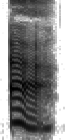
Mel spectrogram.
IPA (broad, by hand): æ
